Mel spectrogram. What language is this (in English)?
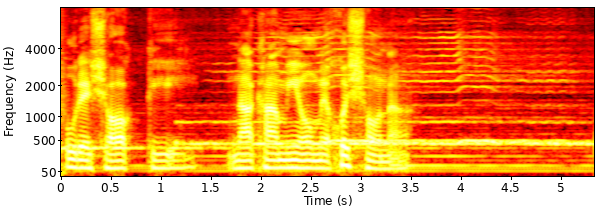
Urdu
